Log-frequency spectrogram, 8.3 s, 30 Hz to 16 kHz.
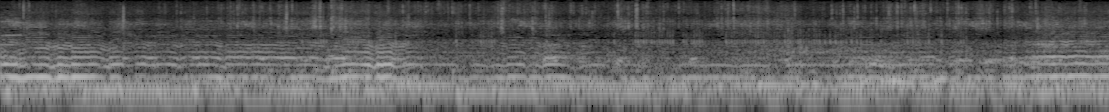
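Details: European hornets, a queen and workers at their nest in the Eifel region in 2022, buzzing steadily: several overlapping low drones that rise and fall slightly in pitch.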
